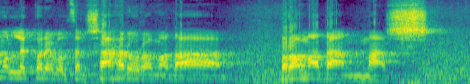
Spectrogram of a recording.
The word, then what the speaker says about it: রমাদান: শুধু রমাদান মাসটি এমন একটি মাস আল্লাহ পাক এটার নাম উল্লেখ করে বলছেন শাহরু রমাদান, রমাদান মাস। আমরা এটার রমজান মাস বলি, কিন্তু শুদ্ধ উচ্চারণ হলো রমাদান, শাহরু রমাদান।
